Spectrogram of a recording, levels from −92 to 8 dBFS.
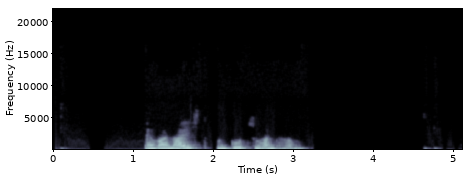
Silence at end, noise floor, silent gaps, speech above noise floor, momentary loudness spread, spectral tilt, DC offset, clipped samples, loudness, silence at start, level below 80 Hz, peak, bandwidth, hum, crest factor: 2 s; under -90 dBFS; none; over 72 dB; 13 LU; -11.5 dB/octave; under 0.1%; under 0.1%; -19 LUFS; 1.15 s; -62 dBFS; -6 dBFS; 4.2 kHz; 50 Hz at -50 dBFS; 16 dB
